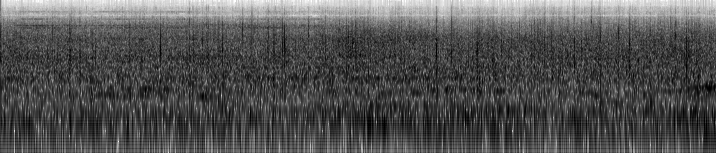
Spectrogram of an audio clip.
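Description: Steady rain falling on wet pavement: an even hiss with faint ticks of drops.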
